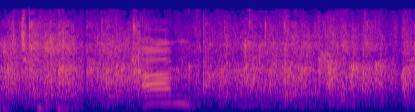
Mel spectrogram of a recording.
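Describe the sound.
An audience claps steadily, giving a big round of applause for a guest at the end of a discussion, a dense, even wash of applause for about two seconds, with a brief voiced shout or cheer rising above it partway through.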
